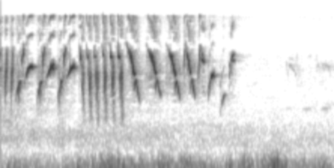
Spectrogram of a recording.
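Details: European goldfinch singing, used for training young goldfinches: a quick cascade of sweet, tinkling chirps and rolling trills lasting about two seconds, then fading to quiet.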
